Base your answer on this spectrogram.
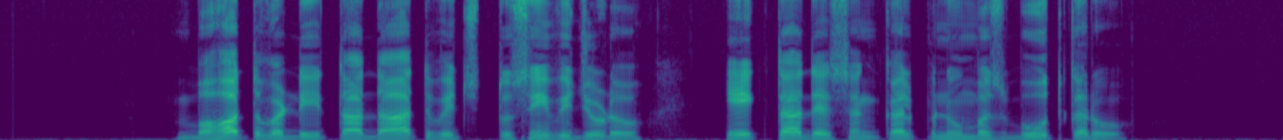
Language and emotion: Punjabi, neutral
